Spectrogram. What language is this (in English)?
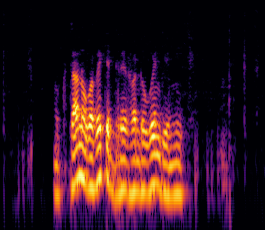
Taita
